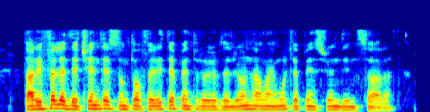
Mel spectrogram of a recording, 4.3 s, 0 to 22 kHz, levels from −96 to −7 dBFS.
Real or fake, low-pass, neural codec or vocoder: fake; 7.2 kHz; codec, 16 kHz, 4.8 kbps, FACodec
